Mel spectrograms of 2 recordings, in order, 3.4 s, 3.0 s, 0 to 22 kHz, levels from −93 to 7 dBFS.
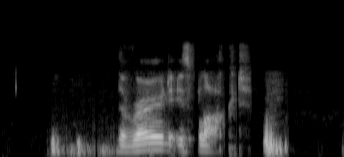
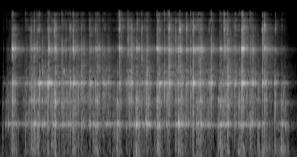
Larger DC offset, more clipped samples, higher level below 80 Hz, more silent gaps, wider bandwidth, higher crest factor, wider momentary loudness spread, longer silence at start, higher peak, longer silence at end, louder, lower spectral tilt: neither; neither; about the same, -60 dBFS vs -62 dBFS; neither; second, 8 kHz vs 17 kHz; about the same, 20 dB vs 24 dB; first, 22 LU vs 7 LU; first, 0.5 s vs 0.05 s; second, -10 dBFS vs -4 dBFS; first, 0.55 s vs 0.1 s; second, -29 LUFS vs -23 LUFS; first, -7 dB/octave vs 2.5 dB/octave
